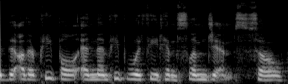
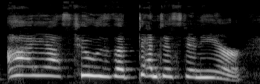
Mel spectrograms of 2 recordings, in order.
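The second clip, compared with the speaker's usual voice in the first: high, slow, insistent shout; angry dad yelling; 8 semitones higher, 4 dB louder, slower than usual. Retold or imitated. Dad demanding an answer from the whole bar, yelling. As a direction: repeat the demand, drawing out every word. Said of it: "he yells".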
